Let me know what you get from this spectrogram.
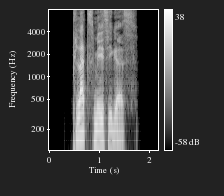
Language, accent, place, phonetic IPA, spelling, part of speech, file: German, Germany, Berlin, [ˈplat͡sˌmɛːsɪɡəs], platzmäßiges, adjective, De-platzmäßiges.ogg
- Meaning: strong/mixed nominative/accusative neuter singular of platzmäßig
